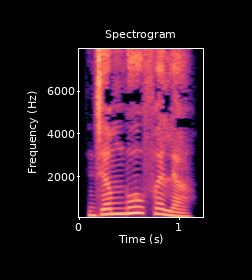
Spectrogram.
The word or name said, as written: ಜಂಬೂಫಲ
